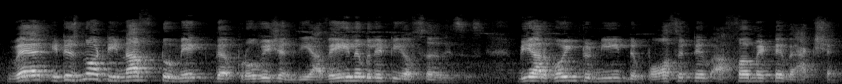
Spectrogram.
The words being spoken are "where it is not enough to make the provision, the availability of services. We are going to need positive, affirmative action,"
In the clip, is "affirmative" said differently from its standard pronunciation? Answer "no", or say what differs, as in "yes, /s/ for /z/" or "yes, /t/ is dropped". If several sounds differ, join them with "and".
no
